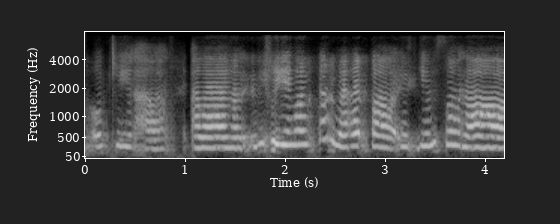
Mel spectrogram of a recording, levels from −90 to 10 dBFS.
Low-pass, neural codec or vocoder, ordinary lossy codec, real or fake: 7.2 kHz; codec, 16 kHz, 0.5 kbps, FreqCodec, smaller model; none; fake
